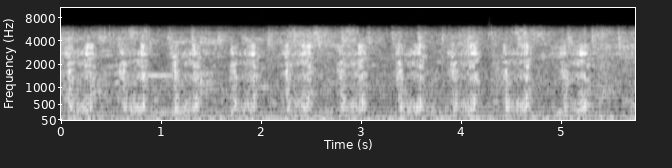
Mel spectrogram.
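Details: Regular heartbeats with a uniform, holosystolic, blowing systolic murmur at the apex, typical of mitral regurgitation from a leaky mitral valve.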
